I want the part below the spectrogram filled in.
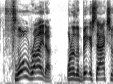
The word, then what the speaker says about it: Flo Rida: That, as I found out this afternoon, is Flo Rida. It's spelt like Florida, except it's two words, and there's a capital R.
